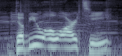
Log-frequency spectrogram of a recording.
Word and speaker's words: Wort: Go on to YouTube, type in up at the top search menu, type in W-O-R-T, pronounce Wort, spelled Wort, and of course, Mike, Pete, and you will find us, and you'll find our live broadcasting now.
